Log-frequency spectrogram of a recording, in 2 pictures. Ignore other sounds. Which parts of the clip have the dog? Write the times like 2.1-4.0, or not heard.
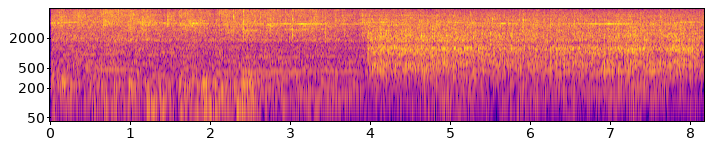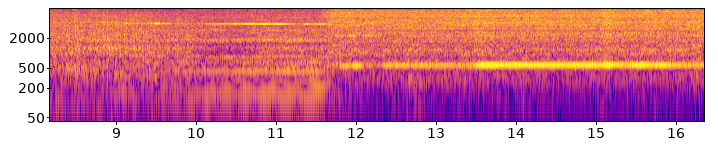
not heard.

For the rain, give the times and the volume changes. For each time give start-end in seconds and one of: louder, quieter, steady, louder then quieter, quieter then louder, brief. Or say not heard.
0.0-16.3 quieter.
